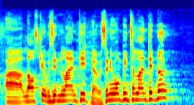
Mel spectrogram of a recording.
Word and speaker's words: Llandudno: out, I said, it's lovely to be in Llandudno. This guy, front and centre, where you're sitting there, face like fucking thunder, went, it's not Llandudno, you bloody fool. It's Llandudno.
